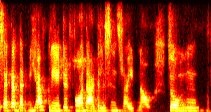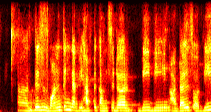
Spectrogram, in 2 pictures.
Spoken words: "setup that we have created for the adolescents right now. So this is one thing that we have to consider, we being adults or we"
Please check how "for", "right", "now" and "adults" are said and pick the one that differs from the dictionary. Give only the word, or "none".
none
